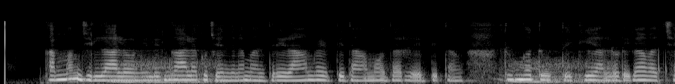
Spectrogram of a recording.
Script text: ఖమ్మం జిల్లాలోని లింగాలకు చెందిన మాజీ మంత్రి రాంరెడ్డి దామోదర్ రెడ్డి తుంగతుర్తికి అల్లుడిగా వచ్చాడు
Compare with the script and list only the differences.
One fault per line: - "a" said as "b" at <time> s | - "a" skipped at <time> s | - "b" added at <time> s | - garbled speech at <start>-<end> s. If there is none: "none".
- "మాజీ" skipped at 2.4 s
